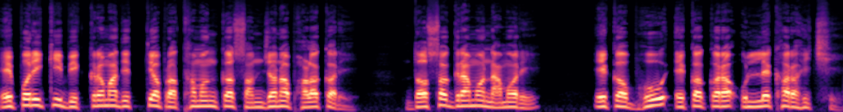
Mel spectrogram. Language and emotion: Odia, neutral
